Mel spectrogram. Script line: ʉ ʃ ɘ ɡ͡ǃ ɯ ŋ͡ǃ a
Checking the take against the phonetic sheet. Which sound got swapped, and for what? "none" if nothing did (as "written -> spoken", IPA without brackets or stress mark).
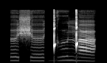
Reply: ʉ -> ɘ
